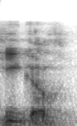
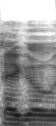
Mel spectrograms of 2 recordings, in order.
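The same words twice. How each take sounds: First: The word is pronounced the English way. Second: The word is pronounced the Greek way. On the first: The speaker calls it wrong. "We don't pronounce it ego" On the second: The speaker calls it right. "we pronounce it ego in Greek"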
